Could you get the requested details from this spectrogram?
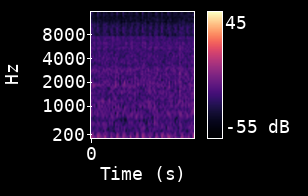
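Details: Bajaj BS6 single-cylinder motorcycle, low mileage, after crankshaft bearing repair (two bearings pressed, shields, plug, steel facing plate, gasket and oil seal kits, oil and filter; timing chain reused): even thumping idle about six beats a second, no knock or rattle; healthy.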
